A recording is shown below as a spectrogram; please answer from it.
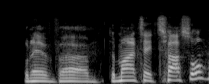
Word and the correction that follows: Tuggle: right? Running back from Ohio. Mm-hmm. – Tuggle, right? – Tuggle. Yep. Tuggle. I tussle with my pronunciations a lot and reading my handwriting.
